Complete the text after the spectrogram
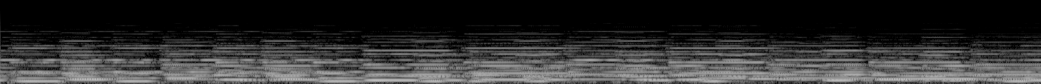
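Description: A pipe organ plays a flowing melody with sustained chords.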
